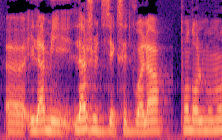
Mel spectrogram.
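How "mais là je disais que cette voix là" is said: ordinary talk, nothing marked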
